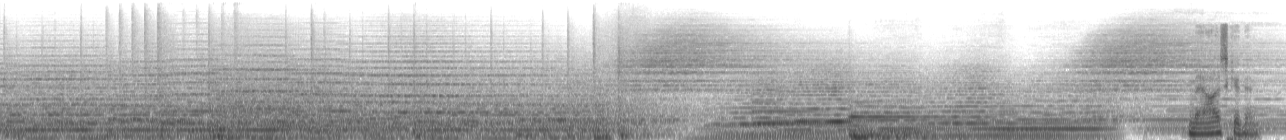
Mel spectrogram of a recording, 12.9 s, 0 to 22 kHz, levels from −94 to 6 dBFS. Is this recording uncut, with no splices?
yes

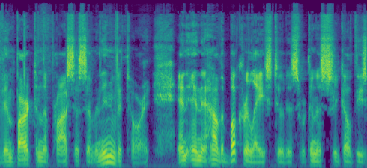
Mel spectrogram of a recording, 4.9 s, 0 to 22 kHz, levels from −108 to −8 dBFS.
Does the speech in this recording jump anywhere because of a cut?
no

